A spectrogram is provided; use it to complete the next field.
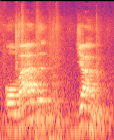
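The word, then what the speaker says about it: עובדיהו: En hebreo tiene un nombre un poco difícil a veces de pronunciar. Obadyahu. Obadyahu. ¿Ok? Obadyahu. Así es como se pronuncia Abdías en hebreo.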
